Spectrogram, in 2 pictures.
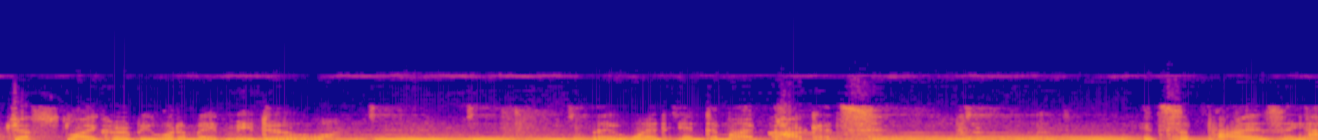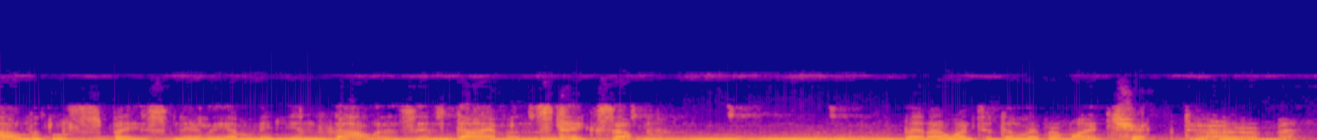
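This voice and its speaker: A man's voice: sits low, wildly swooping pitch, measured pace, pauses often, full character voice. An actor playing a bitter, scheming cheated husband who narrates his revenge in hard-boiled American slang in a radio drama. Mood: cold, vengeful. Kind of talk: 1970s radio drama acting, first-person crime narration. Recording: vintage radio recording with music.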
